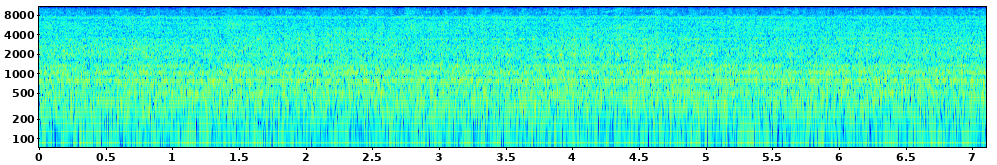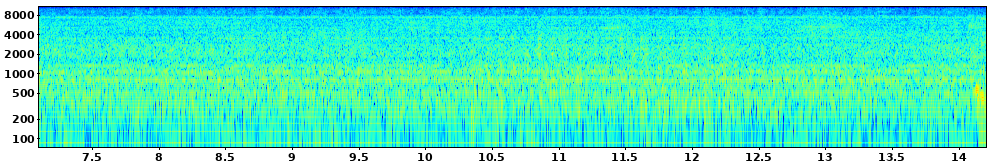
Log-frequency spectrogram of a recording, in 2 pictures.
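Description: A train rolling on rails in a train-driving game, a loud, steady rumble of wheels and engine with sustained tonal hum, constant throughout with no breaks or speech.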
